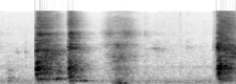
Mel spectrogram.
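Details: Girl coughing and hawking up phlegm: three harsh, wet cough bursts with a throat-clearing hawk between them; productive cough.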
